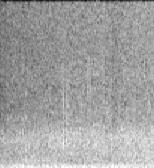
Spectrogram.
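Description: A loud, steady rumble of a passing engine, with a hiss above it, loud enough that the talk pauses until it has passed.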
